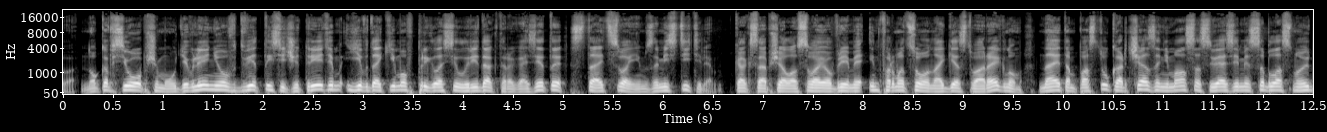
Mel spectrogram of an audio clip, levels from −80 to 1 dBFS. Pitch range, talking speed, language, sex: 110-145 Hz, 140 wpm, Russian, male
